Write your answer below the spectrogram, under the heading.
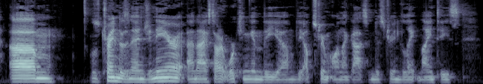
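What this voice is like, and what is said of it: Slight Dutch accent in English. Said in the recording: “I'm originally from the Netherlands, which kind of explains the slightly different accent.”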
